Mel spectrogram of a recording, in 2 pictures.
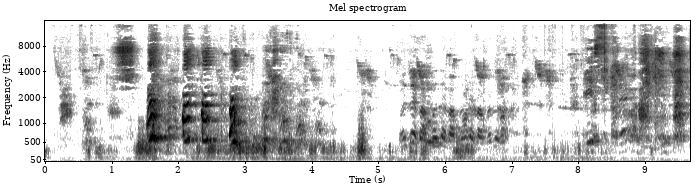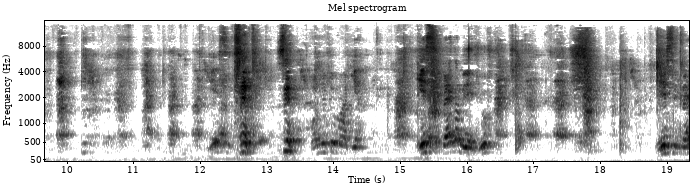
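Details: An 8-month-old Belgian Malinois gives sharp, broken barks and yelps mixed with a person's voice during its first attack/bite drive test, tearing a sandal from the handler's hand.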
